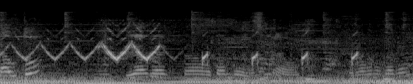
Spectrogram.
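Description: Electronic alarm warbling rapidly up and down in pitch, about four sweeps a second, then switching a little before halfway to a series of short rising chirps about twice a second.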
